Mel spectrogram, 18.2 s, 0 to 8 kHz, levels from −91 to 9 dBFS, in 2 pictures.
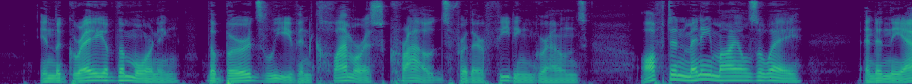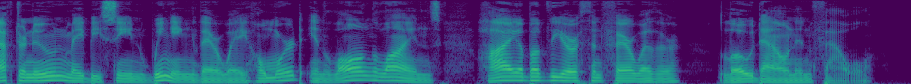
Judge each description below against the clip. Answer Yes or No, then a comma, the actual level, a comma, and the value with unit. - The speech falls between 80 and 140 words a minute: No, average, 150 wpm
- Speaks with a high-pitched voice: No, very low, 95 Hz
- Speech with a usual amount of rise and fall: No, wide, 6.6 semitones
